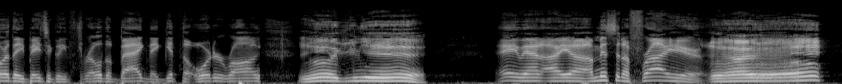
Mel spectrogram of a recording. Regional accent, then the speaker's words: Canada; Uh, obviously, obviously, I'm from Canada.

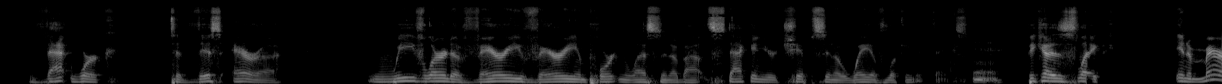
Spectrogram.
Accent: Rust Belt, United States; I'm like from the Rust Belt.

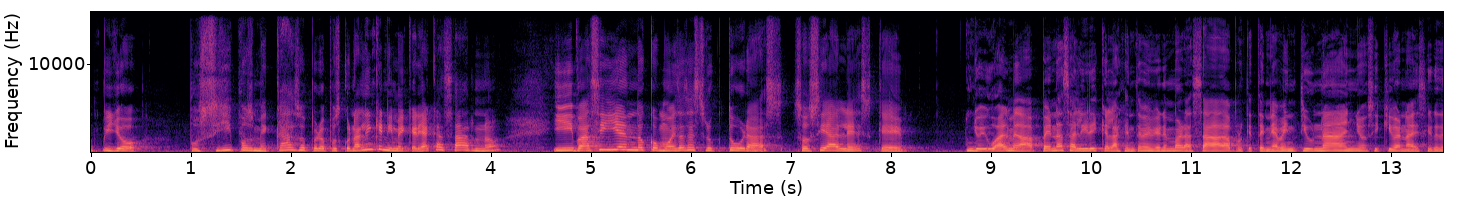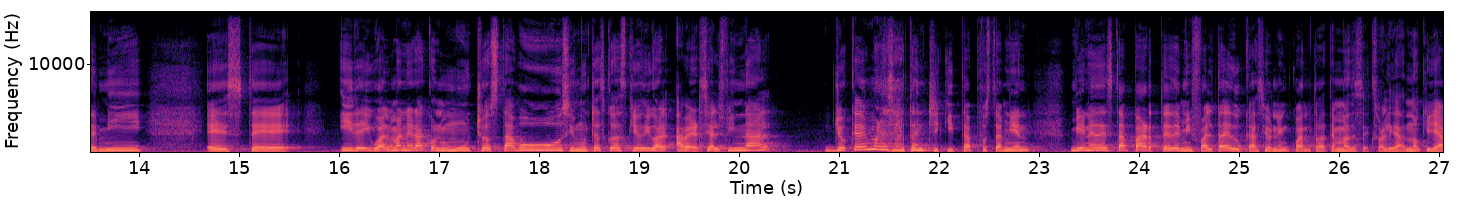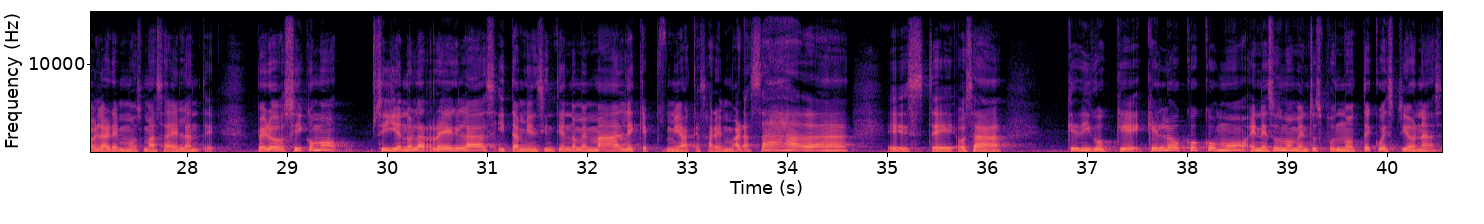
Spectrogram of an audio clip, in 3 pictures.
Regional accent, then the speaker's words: Torreón, Coahuila, Mexico; now in Mazatlán, Mexico; las dos somos de Torreón

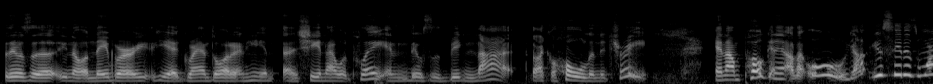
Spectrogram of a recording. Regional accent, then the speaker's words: Boston, Massachusetts, United States; now in Sumter, United States; back to Boston

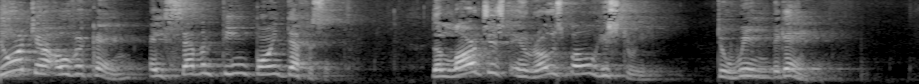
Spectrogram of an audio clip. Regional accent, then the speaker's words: Netherlands; moved away; Growing up in Holland

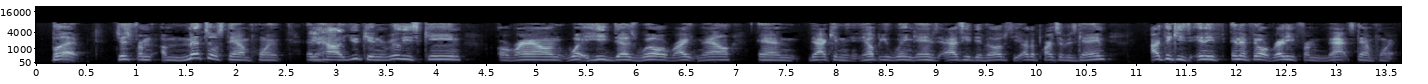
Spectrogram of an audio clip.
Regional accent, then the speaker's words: Stockton, California, United States; I'm from Stockton, California, which is 30 minutes south of Sacramento

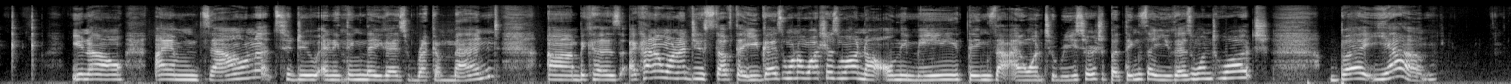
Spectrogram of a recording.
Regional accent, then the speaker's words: Florida, United States; I was born in Florida. I've lived in Florida my whole entire life.

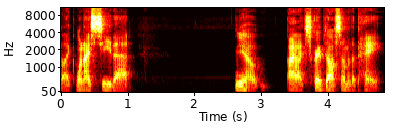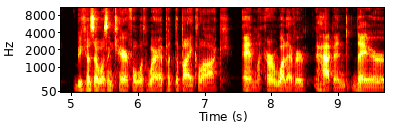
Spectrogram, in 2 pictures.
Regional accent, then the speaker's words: East Coast, United States; also born or lived in California; now in Charlotte, United States; I've spent most of my life on the East Coast

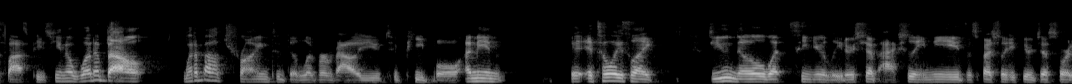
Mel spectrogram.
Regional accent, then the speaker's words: Florida, United States; I grew up in Florida

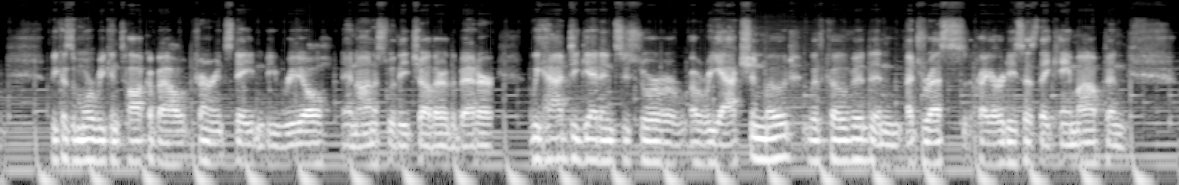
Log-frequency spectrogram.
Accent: Southern New Jersey, United States; I grew up in Southern New Jersey, one of the few Black families in the community

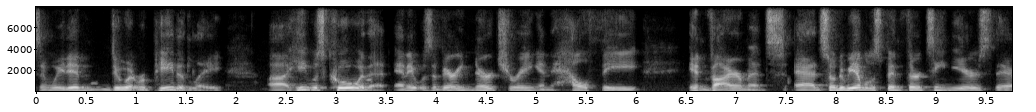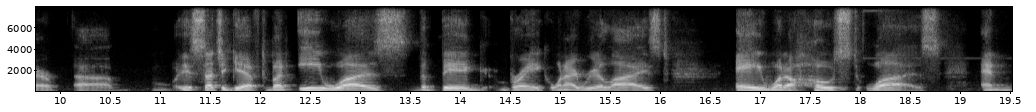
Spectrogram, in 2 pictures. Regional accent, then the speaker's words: St. Louis, Missouri, United States; moved away; I grew up in St. Louis

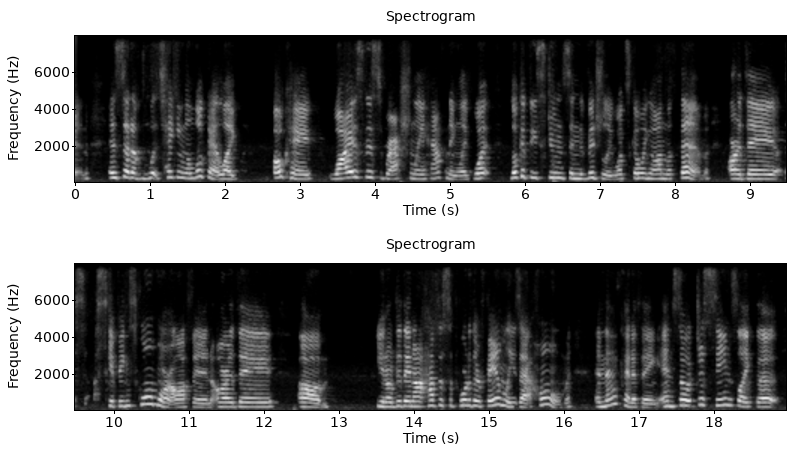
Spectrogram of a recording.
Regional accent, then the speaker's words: Midwest, United States; I'm from the Midwest and grew up on a farm

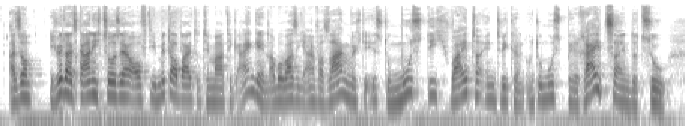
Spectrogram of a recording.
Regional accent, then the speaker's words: Germany; bei uns in Deutschland, in, vor allem jetzt auf dem Land, ich komme vom Land

